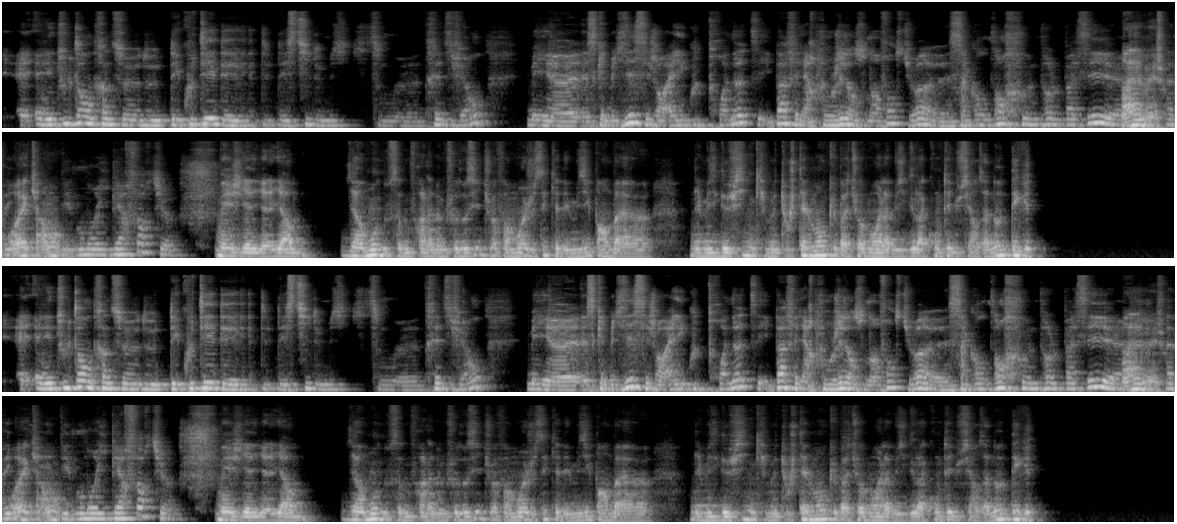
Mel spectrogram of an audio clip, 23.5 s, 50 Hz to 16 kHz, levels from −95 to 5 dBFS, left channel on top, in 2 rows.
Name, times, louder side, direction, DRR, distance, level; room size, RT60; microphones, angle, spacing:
voice 1, 0.2-3.4 3.7-4.8 5.3-11.2 11.6-11.8 12.2-13.9, right 2 dB, 80° right, 0.8 m, -26 dB
voice 2, 11.2-12.4 13.9-14.8 15.1-22.0, left 2 dB, 35° left, 0.4 m, -23 dB
2.4 x 2.3 x 2.3 m
head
